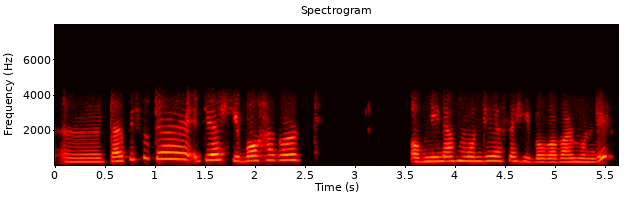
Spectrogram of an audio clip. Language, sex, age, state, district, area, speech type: Assamese, female, 30-45, Assam, Jorhat, urban, conversation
